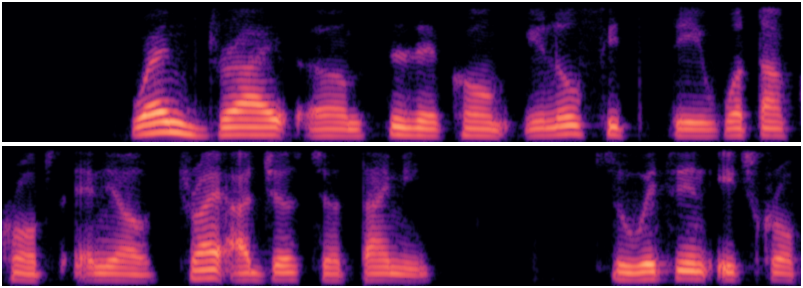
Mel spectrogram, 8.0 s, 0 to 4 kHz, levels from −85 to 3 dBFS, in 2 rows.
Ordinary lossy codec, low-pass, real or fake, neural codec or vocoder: none; 3.6 kHz; fake; codec, 16 kHz, 1 kbps, X-Codec, WavLM features, trained on Multilingual LibriSpeech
